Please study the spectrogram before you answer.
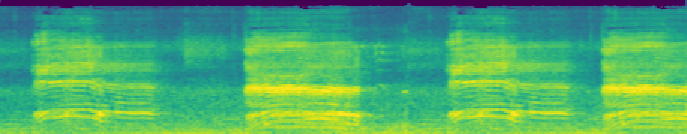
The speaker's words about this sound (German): Es gab nämlich eine große Schafherde, die da diesen Landschaftspark gemäht hat und die hatte das Nachtquartier direkt neben dieser Siedlung. Und das war dann abends dann doch sehr präsent waren diese Schafe.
